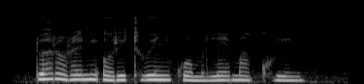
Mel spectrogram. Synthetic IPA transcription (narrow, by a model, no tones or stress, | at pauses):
dwaɾɔɾɛniʔɔɾitʰwiɲkwomlɛmakʰwiɲ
